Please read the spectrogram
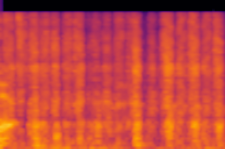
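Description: Wet scrubbing pad rubbing back and forth on soapy car window glass in short, uneven strokes, scrubbing off emulsion paint.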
